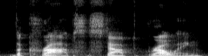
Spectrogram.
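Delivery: plain reading voice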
